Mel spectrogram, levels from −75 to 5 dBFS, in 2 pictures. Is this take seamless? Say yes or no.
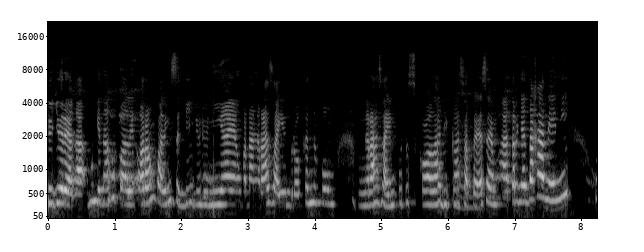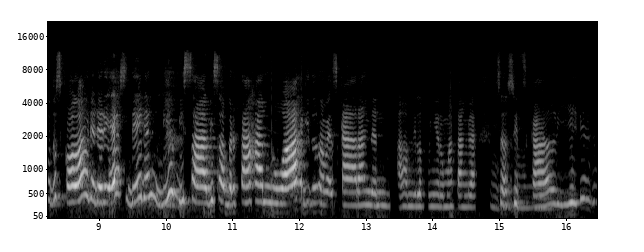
yes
